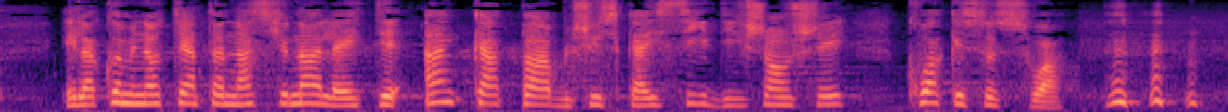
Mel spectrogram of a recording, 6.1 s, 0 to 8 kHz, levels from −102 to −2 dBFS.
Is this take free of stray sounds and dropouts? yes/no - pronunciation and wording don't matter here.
no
